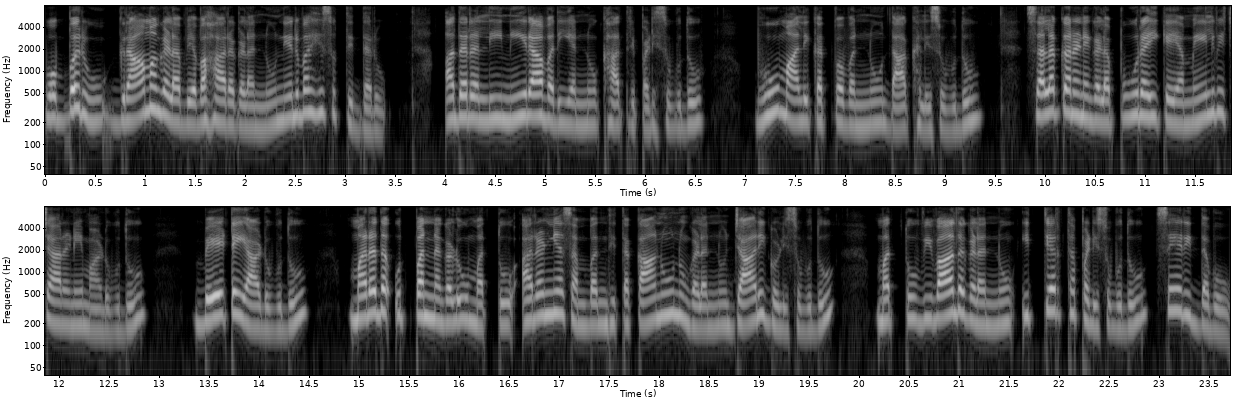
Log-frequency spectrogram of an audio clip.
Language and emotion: Kannada, neutral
